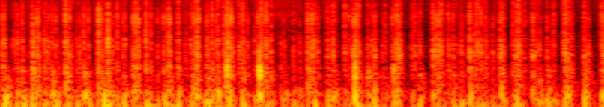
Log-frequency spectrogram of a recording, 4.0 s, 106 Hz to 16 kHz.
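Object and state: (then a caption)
Cardboard and plastic controller box. A Rock Candy controller box, made of printed cardboard with a clear plastic window and hollow with the controller inside, is tapped rapidly across its front window and cardboard with fingertips and nails. The result is a dense, steady stream of quick, dull, hollow knocks, weighted toward the low end around 94 Hz, with almost no brightness. Each tap dies away almost at once.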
